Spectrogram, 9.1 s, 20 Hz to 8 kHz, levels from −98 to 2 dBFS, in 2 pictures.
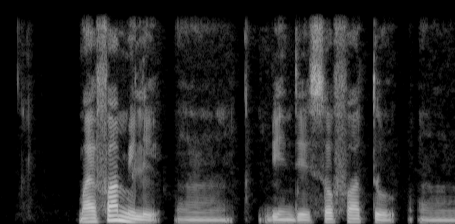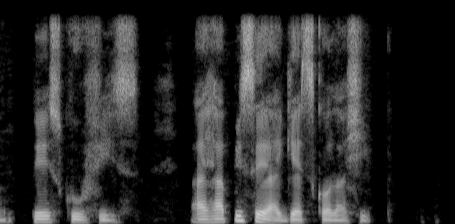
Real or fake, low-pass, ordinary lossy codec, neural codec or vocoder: real; 7.2 kHz; none; none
